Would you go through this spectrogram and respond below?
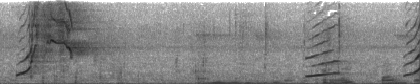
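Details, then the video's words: Baby monkey crying when its mother will not care for it: shrill, steeply rising squeals, one near the start and more after three seconds, between a lower wavering moan, over steady background rumble. "Poor baby monkey cries when Mom Monkey does not want to take care."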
